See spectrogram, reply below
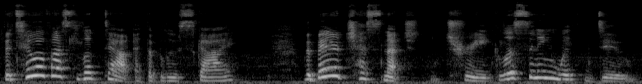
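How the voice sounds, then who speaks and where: A woman reading a children's picture book aloud as a storyteller, with expressive narration and deliberate, dramatic pauses between short phrases. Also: on the low side, husky, rough recording.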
